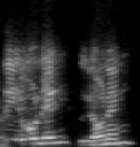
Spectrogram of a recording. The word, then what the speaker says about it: Liaoning: lot of fossil records that show especially what Liaoning, China. I don't even know if I pronounced that correctly. Liaoning, we have a lot of province, yeah. Liaoning.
